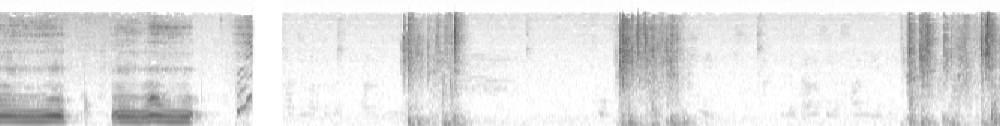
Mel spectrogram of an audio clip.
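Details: Two clear harmonic meows from a cat in quick succession at the start, each under a second, wavering slightly in pitch, then several dull broadband thumps and knocks with quiet gaps.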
